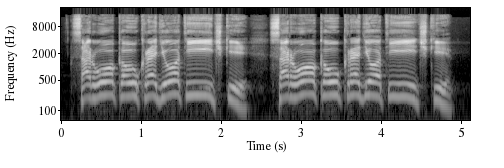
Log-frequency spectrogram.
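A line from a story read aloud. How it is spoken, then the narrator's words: Shouted through cupped hands. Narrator (Russian): Приставив руку ко рту, он закричал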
